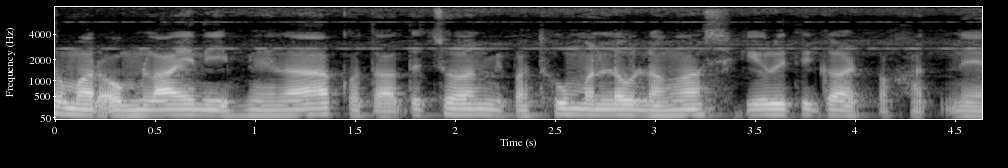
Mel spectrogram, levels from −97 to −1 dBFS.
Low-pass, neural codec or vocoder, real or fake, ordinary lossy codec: none; none; real; none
